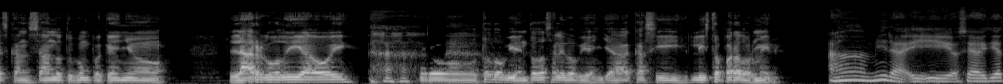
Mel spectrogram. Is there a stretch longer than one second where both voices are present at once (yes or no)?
no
